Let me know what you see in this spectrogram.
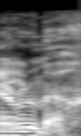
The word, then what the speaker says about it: Anarumo: What I like about AJ also is we talk all the time about that Lou Anonymous guy that I can't pronounce his last name. – Lou Anarumo. – Thank you.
